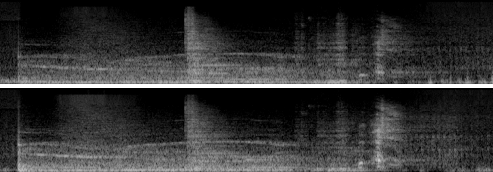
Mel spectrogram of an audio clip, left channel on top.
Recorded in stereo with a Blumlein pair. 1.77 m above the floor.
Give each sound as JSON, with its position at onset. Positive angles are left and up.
{"t": 0.2, "sound": "a siren", "azimuth_deg": -60, "distance_m": 5.0}
{"t": 1.8, "sound": "a rattle", "azimuth_deg": 10, "distance_m": 6.0}
{"t": 3.6, "sound": "a sneeze", "azimuth_deg": -30, "distance_m": 1.1}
